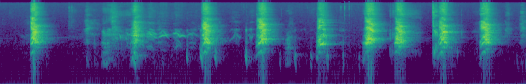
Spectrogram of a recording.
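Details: Young Shih Tzu, a four-month-old male puppy, barking at his mirror image during play: eight or so shrill barks in quick succession, broken early by a brief whiny, growly murmur.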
